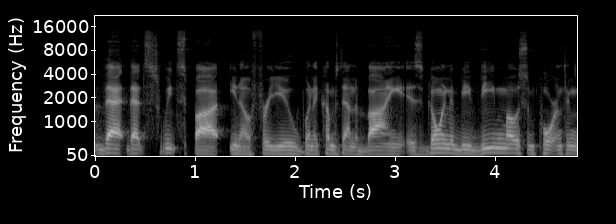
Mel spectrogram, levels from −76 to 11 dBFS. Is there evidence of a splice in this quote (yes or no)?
no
